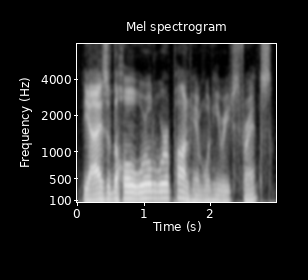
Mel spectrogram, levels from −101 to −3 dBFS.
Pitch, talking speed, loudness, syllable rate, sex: 110 Hz, 260 wpm, -19 LUFS, 6.5 syllables/s, male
